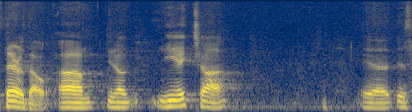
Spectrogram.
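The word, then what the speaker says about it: Nietzsche: though um you know nietzscha is how the California would say this or most Americans like that uh but the the uh the polls no you know know that's a two-syllable word nietzscha okay um you know even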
